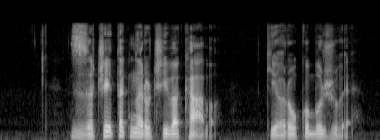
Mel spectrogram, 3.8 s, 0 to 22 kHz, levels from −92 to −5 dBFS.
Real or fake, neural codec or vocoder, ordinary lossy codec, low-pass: real; none; none; none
